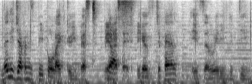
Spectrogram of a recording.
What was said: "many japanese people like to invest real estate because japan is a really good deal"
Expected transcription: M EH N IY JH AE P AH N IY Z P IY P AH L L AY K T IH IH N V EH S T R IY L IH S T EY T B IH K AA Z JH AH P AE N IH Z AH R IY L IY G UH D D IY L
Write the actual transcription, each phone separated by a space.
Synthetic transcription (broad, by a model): M EH N IY JH AE P AH N IY Z P IY P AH L L AY K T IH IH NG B EH S T R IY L IH S T EY T B IH K AA Z JH AH P AE N IH Z AH R IY L IY G UH D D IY L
